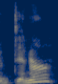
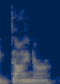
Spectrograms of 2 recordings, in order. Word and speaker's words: diner: market our next story it looks like it says the dinner but this is actually a long I diner a diner if you're not sure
